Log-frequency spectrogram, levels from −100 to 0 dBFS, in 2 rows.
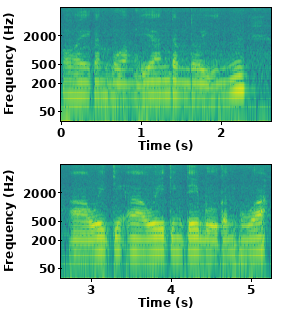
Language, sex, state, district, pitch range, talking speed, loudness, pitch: Mizo, male, Mizoram, Aizawl, 100-110 Hz, 170 wpm, -18 LUFS, 105 Hz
